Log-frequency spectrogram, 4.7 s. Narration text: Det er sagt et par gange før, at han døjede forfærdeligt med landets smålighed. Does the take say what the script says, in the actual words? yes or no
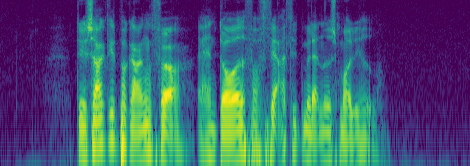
yes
